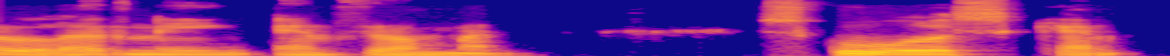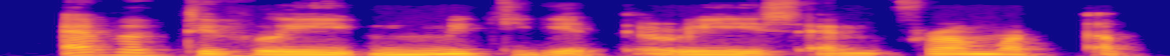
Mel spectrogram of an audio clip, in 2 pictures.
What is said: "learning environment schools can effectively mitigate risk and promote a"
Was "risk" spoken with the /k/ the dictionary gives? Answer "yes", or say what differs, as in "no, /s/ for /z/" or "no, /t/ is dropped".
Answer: no, /k/ is dropped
